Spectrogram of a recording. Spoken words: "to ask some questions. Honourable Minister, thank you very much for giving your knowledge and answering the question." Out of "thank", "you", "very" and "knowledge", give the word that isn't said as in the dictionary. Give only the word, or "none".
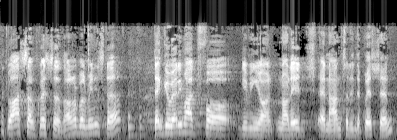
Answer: thank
